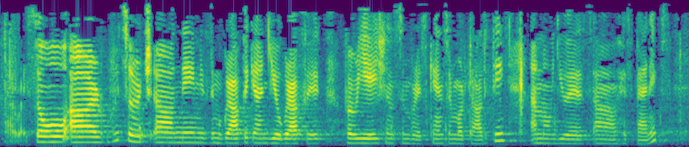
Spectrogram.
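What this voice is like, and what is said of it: Speaks English with an accent. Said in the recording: “Please excuse my accent, my fake accent.”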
